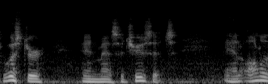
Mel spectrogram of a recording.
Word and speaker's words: Worcester: s t e r which I always pronounce Worchester until I found out it's supposed to be Worcester and so I thought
